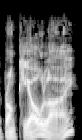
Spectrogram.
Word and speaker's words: bronchioli: lung whereas the that's the Brony but the bronchioli that's how I say it properly are the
